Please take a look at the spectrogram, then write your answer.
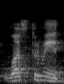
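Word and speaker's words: वस्त्रम्: अब देखिए यहाँ पे वस्त्र में तापे क्या है? बिंदी है ना, अंक की मात्रा है, तो क्या होगा? वस्त्र, और माँ में उच्चारण होगा तो वस्त्रम, वस्त्रम सीब्यत, वस्त्रम सीब्यत।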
